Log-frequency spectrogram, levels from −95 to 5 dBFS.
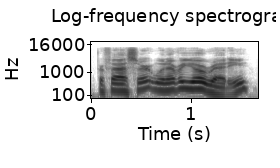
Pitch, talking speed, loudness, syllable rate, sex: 160 Hz, 145 wpm, -14 LUFS, 6.7 syllables/s, male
